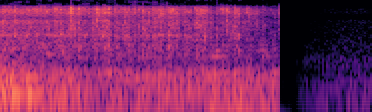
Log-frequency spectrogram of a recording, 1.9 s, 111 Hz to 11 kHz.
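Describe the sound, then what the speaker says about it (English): Soaking water pours off rice as it drains, a loud steady gush that cuts off abruptly into near silence. "Let's drain the water after being soaking for 1 hour."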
